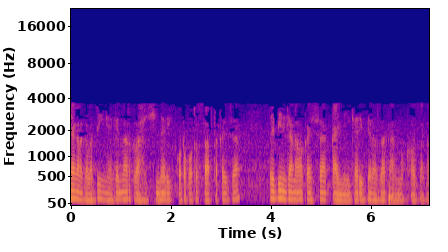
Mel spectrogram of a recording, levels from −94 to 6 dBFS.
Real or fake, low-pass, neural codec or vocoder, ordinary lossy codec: real; 3.6 kHz; none; MP3, 16 kbps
